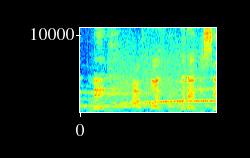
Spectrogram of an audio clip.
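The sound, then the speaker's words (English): A siren passes outside in a South Central Los Angeles neighborhood, its loud wailing tone climbing and holding steady over a continuous background rumble. “Oop, not the sirens.”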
